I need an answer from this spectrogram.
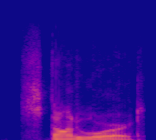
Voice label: "stonewort", American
